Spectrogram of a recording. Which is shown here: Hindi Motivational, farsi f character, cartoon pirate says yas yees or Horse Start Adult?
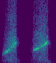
Horse Start Adult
